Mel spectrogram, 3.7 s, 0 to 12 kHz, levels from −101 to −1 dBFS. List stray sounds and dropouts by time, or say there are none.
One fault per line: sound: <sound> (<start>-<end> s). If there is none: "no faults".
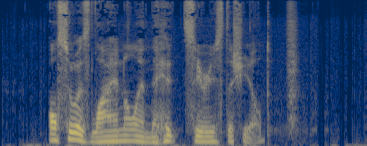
sound: squeak (2.9-3.0 s)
